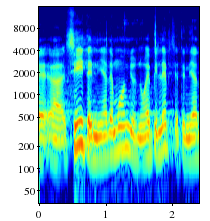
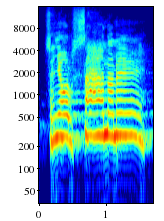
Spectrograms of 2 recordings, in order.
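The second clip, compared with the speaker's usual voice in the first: high, long-drawn mock cry to God; desperate plea; 9 semitones higher, much slower than usual. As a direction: stretch it into a pleading wail. Acted desperate prayer for healing.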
